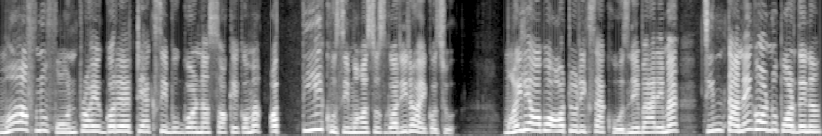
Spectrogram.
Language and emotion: Nepali, happy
